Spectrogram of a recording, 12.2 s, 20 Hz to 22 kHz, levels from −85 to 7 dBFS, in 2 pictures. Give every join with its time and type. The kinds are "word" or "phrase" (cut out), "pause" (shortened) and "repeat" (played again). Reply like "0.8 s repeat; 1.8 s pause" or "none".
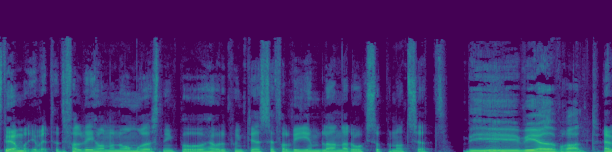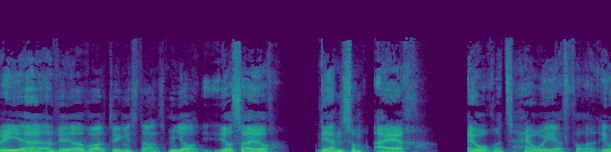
4.6 s pause; 9.0 s pause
